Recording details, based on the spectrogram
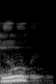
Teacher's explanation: واو ساکن سے پہلے پیش ہے، حروف مدہ واو ہے، ایک الف کے برابر اس کو کھینچنا ہے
